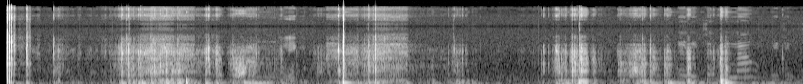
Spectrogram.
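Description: Close, uneven rustling of jackets and harness straps against the camera, broken by a few sharp knocks from handling: one at the very start, one about three and a half seconds in, one near the end. Short bits of voice come in between.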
